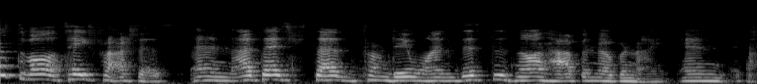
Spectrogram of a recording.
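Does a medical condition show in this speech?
Yes: slurred speech; slurred, stroke-like speech.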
